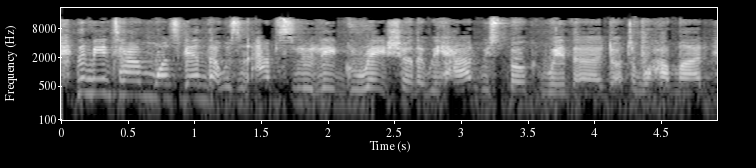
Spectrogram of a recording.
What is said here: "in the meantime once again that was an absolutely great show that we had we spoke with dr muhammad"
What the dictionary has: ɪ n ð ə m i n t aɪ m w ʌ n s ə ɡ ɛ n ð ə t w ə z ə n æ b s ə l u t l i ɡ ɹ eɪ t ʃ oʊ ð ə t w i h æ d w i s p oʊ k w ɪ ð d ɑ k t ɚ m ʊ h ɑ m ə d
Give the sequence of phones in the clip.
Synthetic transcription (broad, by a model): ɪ n ð ə m i n t aɪ m w ʌ n s ə ɡ ɛ n ð ə t w ə z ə n æ b s ə l u t l i ɡ ɹ eɪ t ʃ oʊ ð ə t w i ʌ d w i s p oʊ k w ɪ ð d ɑ k t ɚ m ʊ h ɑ m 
